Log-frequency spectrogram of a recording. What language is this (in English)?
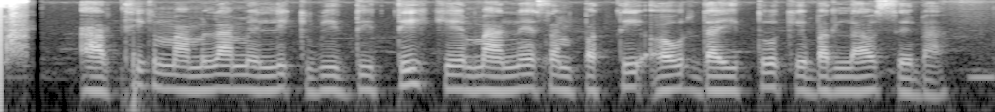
Bhojpuri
